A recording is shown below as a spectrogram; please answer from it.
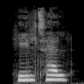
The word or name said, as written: heltal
